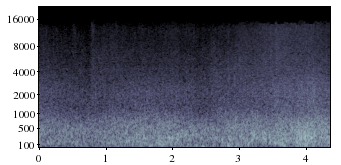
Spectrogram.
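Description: Steady low rushing noise of air moving across the microphone, swelling slightly near the end.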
